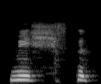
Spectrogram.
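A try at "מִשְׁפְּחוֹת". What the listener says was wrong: Close. There's no toe here. It looks like a chuppah. Mishpechot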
